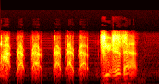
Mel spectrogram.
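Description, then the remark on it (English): Six short, harsh chirping calls repeat in quick, even succession, then a longer, wavering call follows. The sounds are fairly loud, with no other noise around them. “It sounds like something like a chirping. It's like, rap, rap, rap, rap, rap, rap.”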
